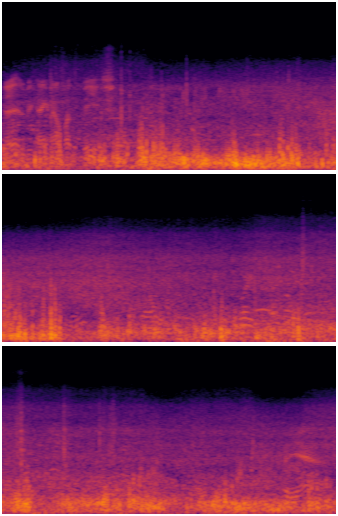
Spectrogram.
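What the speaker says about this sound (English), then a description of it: "Big ocean out there, windy" Gusty wind roars across the microphone on a beach by a big ocean, rumbling low and uneven in strong bursts, with someone talking at times over the blustery noise.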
